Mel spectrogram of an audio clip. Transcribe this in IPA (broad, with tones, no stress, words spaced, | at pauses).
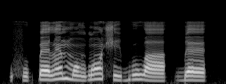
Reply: fu˨k͡pɛ˧lɛ̃˦ mɔ̃˧ɡ͡bɔ̃˦ ʃi˧bu˦wa˧ | ɡ͡bɛ˧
